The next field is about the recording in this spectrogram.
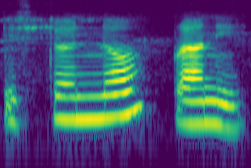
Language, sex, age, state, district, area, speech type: Assamese, female, 45-60, Assam, Dhemaji, urban, read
